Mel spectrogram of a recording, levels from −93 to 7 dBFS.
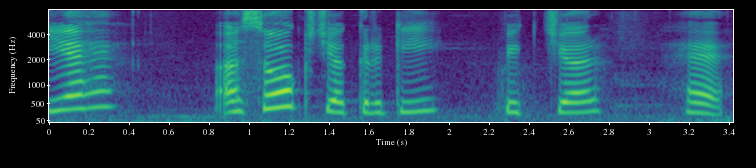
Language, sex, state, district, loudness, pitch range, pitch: Hindi, female, Madhya Pradesh, Umaria, -17 LUFS, 270-360 Hz, 285 Hz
